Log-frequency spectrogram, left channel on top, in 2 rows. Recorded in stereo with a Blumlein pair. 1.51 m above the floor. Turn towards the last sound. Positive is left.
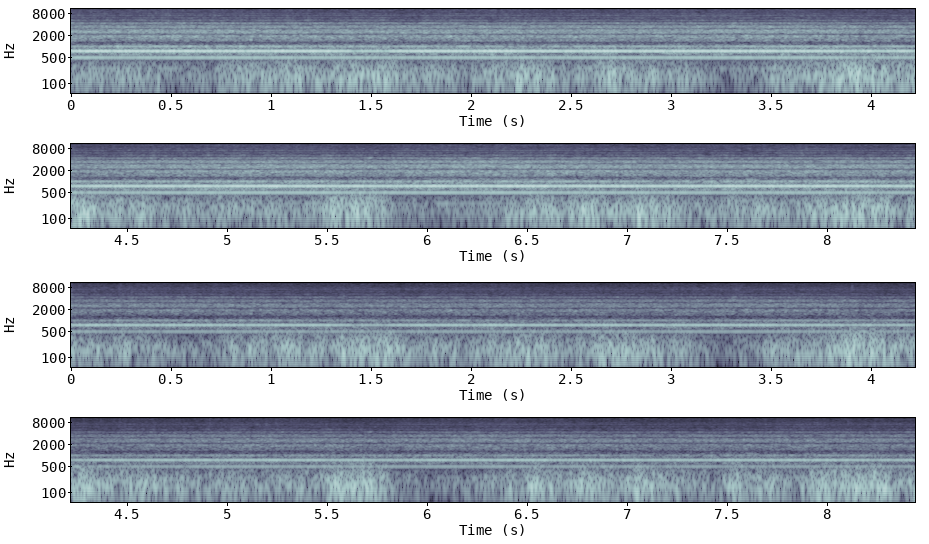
turn(degrees=25)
